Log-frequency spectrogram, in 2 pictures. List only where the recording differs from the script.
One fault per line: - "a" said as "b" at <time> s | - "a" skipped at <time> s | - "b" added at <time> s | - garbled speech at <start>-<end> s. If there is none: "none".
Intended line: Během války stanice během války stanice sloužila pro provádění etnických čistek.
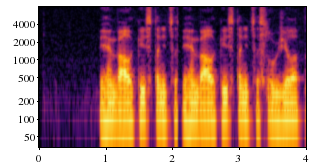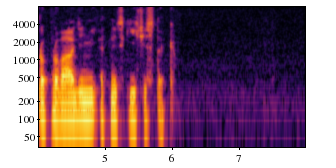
none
